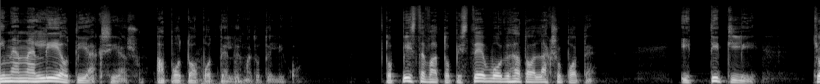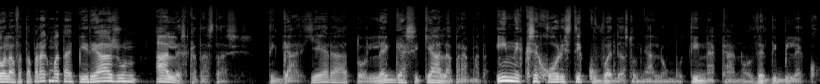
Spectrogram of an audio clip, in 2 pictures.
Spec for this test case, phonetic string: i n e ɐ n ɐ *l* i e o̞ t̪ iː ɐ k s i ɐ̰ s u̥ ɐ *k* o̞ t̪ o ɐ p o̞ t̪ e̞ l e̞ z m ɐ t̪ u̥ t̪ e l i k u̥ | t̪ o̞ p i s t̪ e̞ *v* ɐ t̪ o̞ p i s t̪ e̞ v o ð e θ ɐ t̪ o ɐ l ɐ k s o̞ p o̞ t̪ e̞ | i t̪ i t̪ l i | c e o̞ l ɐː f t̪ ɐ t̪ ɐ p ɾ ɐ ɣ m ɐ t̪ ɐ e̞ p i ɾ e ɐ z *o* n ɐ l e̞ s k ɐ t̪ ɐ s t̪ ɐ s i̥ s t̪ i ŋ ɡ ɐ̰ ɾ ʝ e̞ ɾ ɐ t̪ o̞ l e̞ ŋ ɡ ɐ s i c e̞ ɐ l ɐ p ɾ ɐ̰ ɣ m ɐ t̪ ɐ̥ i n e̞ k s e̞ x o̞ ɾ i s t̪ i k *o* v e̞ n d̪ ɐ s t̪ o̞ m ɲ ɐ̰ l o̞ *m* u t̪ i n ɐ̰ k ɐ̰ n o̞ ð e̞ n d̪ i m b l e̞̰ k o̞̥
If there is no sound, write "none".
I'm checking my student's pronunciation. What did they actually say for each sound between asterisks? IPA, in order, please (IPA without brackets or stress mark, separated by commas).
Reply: l, p, v, u, u, m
